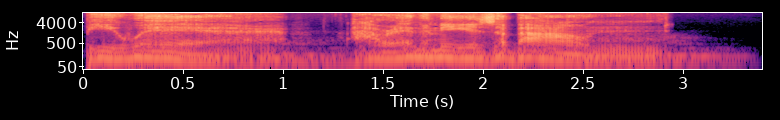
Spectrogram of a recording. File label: Undead Male Warrior Farewell; NPC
